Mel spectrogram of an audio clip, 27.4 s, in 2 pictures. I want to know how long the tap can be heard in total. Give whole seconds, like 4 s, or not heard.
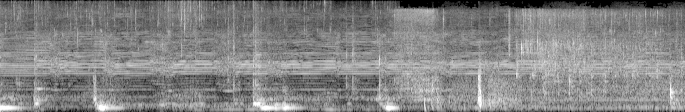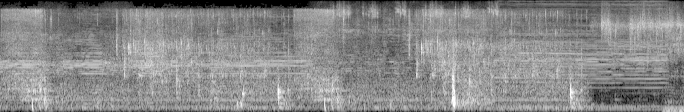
27 s.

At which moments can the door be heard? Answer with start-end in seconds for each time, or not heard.
1.9-2.6, 9.6-10.4, 22.7-23.6.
